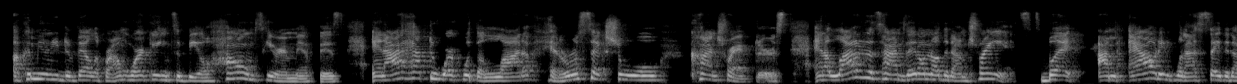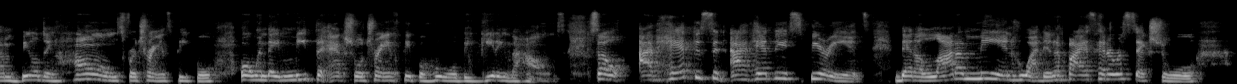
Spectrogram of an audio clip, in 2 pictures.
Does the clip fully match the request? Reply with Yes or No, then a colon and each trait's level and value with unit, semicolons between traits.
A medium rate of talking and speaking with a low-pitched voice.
No: average, 190 wpm; high, 200 Hz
